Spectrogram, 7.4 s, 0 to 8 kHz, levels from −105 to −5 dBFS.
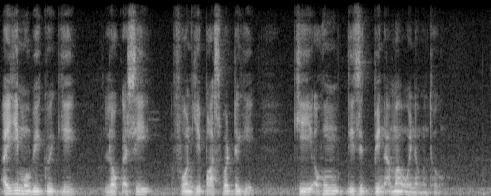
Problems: constant background noise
